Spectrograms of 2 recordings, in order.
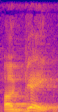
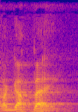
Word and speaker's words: agape: wonder what that is a gate AGA PE now there's a when it's written correctly there's a little mark over the e to let you know this pronounced I got bad that's and it's a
